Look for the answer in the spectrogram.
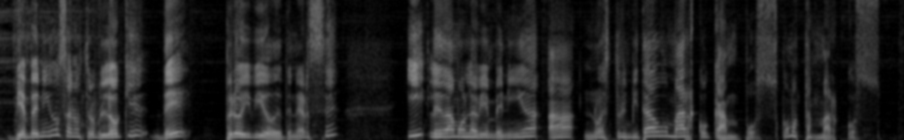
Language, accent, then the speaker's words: Spanish; Chile; A los chilenos siempre se nos pega cuando vamos para todos lados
